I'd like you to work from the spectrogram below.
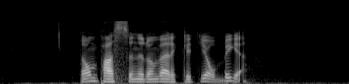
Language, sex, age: Swedish, male, 34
